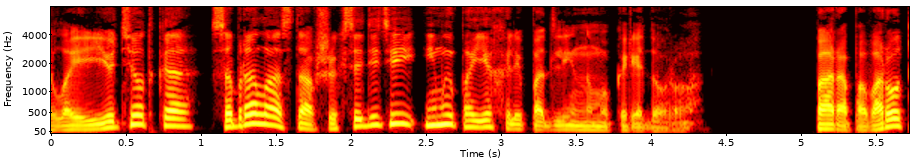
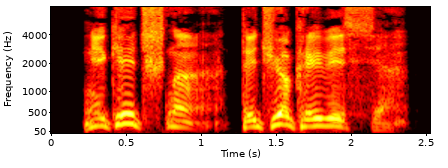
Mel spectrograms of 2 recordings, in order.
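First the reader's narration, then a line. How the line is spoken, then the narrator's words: Hoarse question. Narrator (Russian): спросил хриплый голос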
